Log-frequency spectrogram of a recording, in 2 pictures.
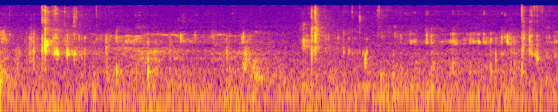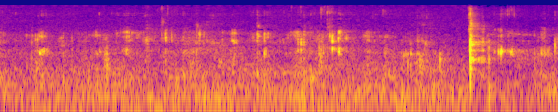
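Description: A person chewing food, with sharp clicks scattered through; the loudest clicks come near the start and near the end.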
